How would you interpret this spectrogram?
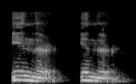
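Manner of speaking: INNER with no T after the N; N runs straight into the vowel in INNER; T dropped. Shown as a demonstration. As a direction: model "inner" for "inter", T left out. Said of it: "tirando ali o som do T".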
